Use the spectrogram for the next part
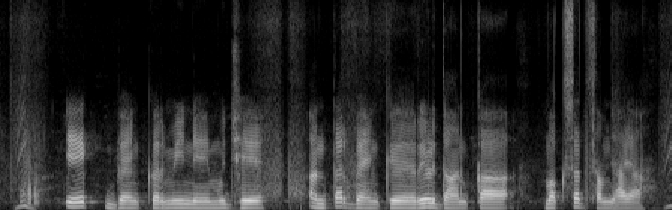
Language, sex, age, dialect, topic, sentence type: Hindi, male, 25-30, Kanauji Braj Bhasha, banking, statement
